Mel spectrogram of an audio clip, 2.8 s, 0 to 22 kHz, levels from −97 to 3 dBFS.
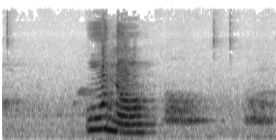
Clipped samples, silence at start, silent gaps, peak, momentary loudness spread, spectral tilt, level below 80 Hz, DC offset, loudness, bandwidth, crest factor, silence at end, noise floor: under 0.1%; 0.05 s; none; 0 dBFS; 20 LU; -3.5 dB/octave; -58 dBFS; under 0.1%; -11 LUFS; 16 kHz; 14 dB; 0.05 s; -43 dBFS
